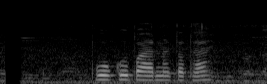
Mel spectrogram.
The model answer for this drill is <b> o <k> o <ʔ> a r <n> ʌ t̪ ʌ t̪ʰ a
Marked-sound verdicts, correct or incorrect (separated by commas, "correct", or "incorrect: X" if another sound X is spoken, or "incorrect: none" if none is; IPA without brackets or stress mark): incorrect: p, correct, incorrect: p, correct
